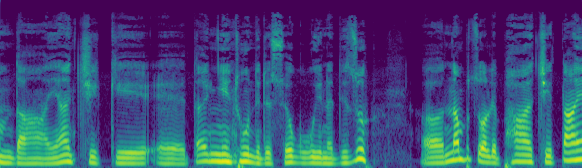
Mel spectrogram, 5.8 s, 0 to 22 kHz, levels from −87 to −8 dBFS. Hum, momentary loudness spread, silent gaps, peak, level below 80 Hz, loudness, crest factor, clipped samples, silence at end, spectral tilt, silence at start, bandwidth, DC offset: none; 7 LU; none; -4 dBFS; -44 dBFS; -20 LUFS; 16 dB; under 0.1%; 0 s; -6.5 dB/octave; 0 s; 15 kHz; under 0.1%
